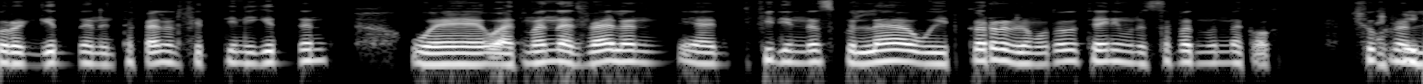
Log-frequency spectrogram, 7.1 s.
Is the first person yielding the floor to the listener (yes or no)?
yes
